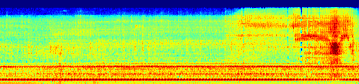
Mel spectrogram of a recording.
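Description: Benchtop drill press running at a steady hum as its twist bit bores a pilot hole through PVC pipe. A scratchy cutting noise grows louder near the end.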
